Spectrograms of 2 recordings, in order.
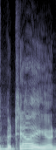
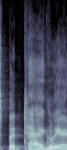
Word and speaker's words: Battaglia: Number two, my name has a silent G in it. – Battaglia.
